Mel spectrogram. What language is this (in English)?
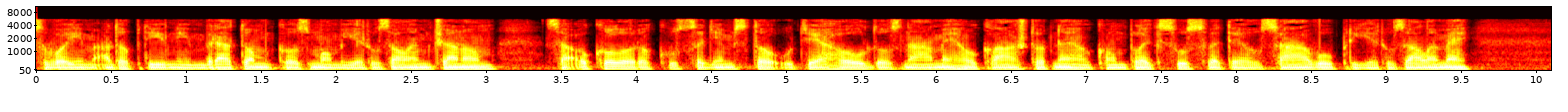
Slovak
